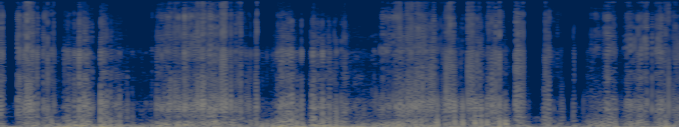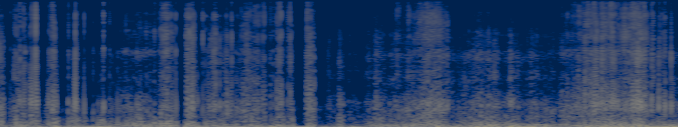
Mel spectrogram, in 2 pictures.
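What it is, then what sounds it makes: Faux leather wallet being scratched. Long pointed dark nails scratch and tap the face of a beige textured faux leather zip wallet lying on fur. The result is a steady, irregular stream of soft, dry scratching and quick, muffled taps with no pauses, mostly low-heavy with faint bright edges.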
